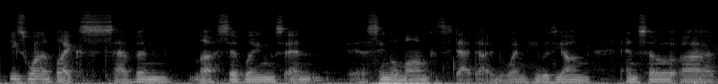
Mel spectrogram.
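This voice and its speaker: A teenage boy telling family and childhood stories in a casual, relaxed way, with lots of fillers. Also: lowish voice, a little hiss or hum. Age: teens. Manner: relaxed, filler-heavy, laughs at himself. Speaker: student interviewee. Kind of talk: casual storytelling.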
